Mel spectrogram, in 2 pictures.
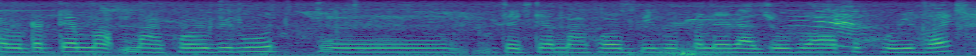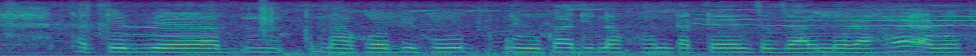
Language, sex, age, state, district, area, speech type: Assamese, female, 18-30, Assam, Udalguri, rural, spontaneous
